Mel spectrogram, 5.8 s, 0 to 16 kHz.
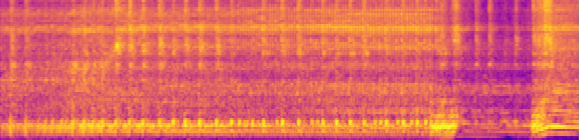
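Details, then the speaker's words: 1994 Honda CR125 two-stroke after clearing dirt from the carb blocking the 58 pilot jet: crisp crackle, two clean quick revs and settles with no bog or stall, though slightly soft at the bottom; very cold night, air screw to be adjusted. "beautiful H so I can hear that it's not quite as crisp as what it could be at the bottom"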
